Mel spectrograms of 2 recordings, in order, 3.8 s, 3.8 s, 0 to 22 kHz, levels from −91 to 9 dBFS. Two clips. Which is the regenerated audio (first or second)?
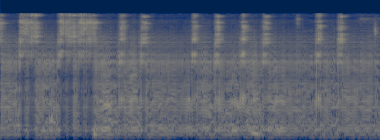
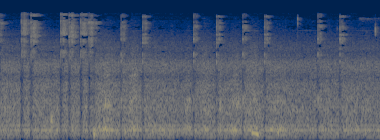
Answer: first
